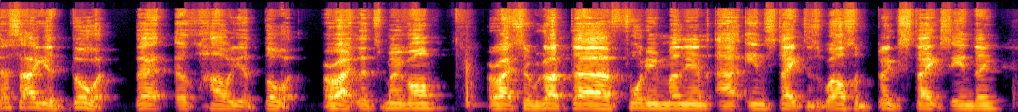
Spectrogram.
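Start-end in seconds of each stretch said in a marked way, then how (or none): 0.0-2.2 spoken with an Italian accent. Praising a viewer's use of emojis, Italian accent. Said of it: "I say that in Italian accent".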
